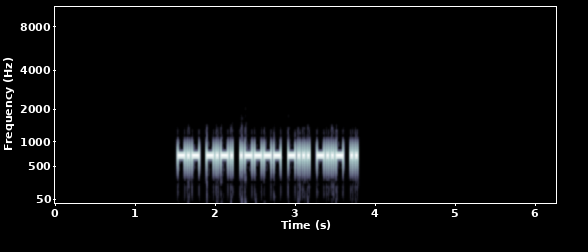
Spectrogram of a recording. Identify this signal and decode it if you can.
Morse code, heard as a keyed tone, about 40 wpm, 700 Hz. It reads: KC1BXI
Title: USA Call Signs - 6 Characters - Repeated 2x - 40wpm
